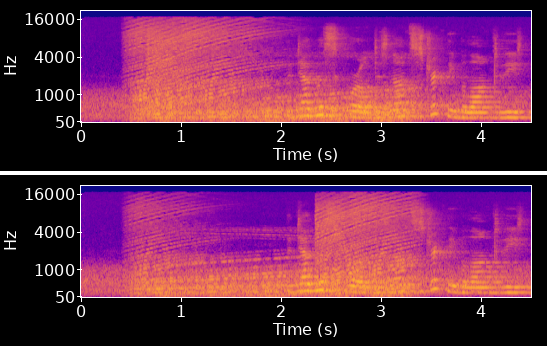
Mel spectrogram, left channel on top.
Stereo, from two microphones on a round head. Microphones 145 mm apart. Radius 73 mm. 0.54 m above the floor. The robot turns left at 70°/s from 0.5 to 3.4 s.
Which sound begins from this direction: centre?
A woman speaking, at 2.1 s.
